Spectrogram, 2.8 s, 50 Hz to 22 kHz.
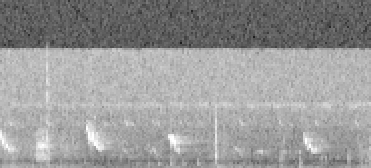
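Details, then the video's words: On an afternoon safari drive on 7 February 2024, a small bearded woodpecker, unseen in a tree, calls with faint, sharp, high downslurred notes every half-second to second over a low rumble of engine or wind. "I even heard a bearded woodpecker there. Huh? Did you hear that?"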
